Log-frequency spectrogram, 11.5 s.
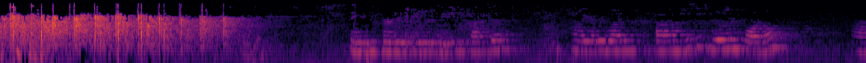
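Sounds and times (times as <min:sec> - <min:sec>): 
audience applause: 0:00.0 - 0:03.4
speech: 0:06.4 - 0:07.0, 0:07.6 - 0:10.6, 0:11.4 - 0:11.5.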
